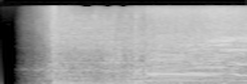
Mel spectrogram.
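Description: A moment of silence, then a classic racing car's engine comes in loudly about half a second in and revs up, its pitch climbing near the end, with music underneath.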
